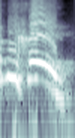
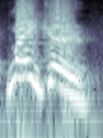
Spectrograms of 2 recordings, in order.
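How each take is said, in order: First: Michael said the French way, mee-SHEL; French reading of Michael; Michael as a French name, mee-kel. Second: Michael said the American way, MY-kul; English pronunciation of Michael; Michael with an American accent, MY-kul. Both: Retold or imitated. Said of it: "qu'est-ce qu'il a avec son accent?".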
